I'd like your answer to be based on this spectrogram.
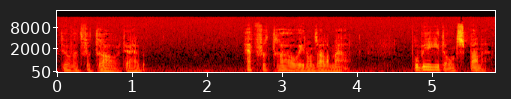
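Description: An actor in a noisy old radio play recording portrays a calm, authoritative psychiatrist soothing a patient. His low voice stays calm and firm, measured and reassuring, at times hypnotically slow.

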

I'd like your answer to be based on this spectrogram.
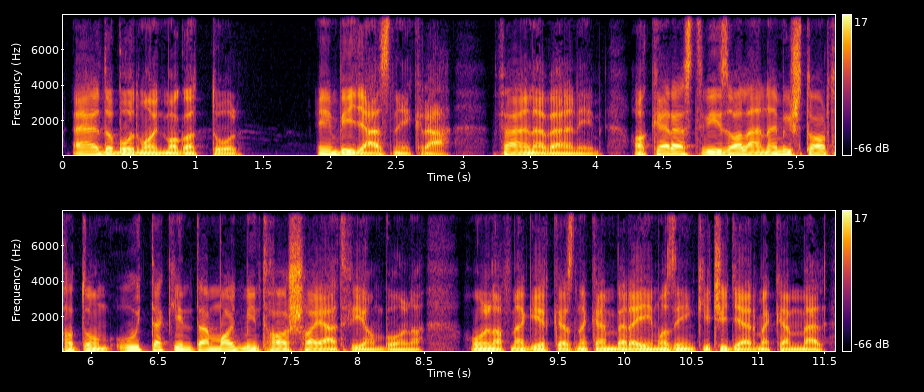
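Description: A man voicing a sinister, mock-courteous blind prince in an audiobook, low and sly. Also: darkish tone, dry recording, clean studio sound, natural voice. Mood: coaxing. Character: sinister blind male prince, smooth and menacing. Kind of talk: audiobook character reading.

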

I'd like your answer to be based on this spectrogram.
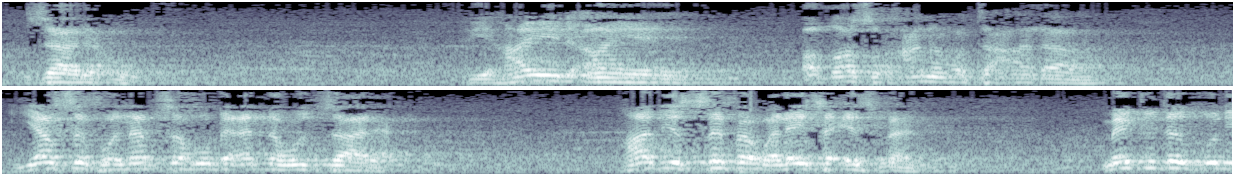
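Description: Man preaching, high pitched, emphatic, repeats words, asks the crowd questions; distant mic, echoey hall, lo-fi. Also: fairly bright tone, slight background noise. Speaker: cleric. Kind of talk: sermon.

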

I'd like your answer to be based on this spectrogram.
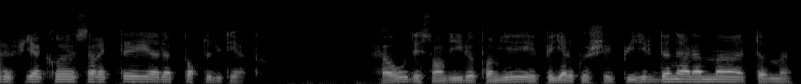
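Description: A man narrating a classic novel in a measured, expressive way. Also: fairly low pitch, no room sound. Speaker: audiobook narrator. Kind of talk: scripted narration.

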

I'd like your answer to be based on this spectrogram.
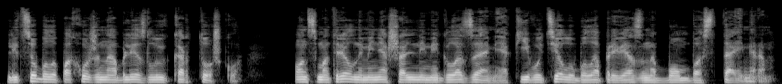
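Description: A man's voice: on the low side, fairly even intonation, brisk, darkish tone, dry recording, clean studio sound. A man narrating a first-person audiobook in a cool, sardonic manner.

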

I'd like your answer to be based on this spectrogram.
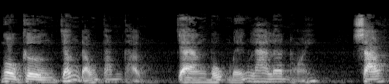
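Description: A man narrating a martial arts novel as an expressive audiobook reader. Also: on the low side, moderate pace, breathy edge. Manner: expressive storytelling, acting out characters. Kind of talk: scripted narration.

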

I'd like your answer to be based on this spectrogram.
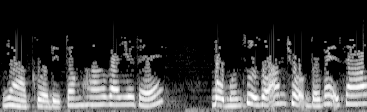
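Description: A woman with a high voice reads a first-person story in a lively, chatty manner, moving quickly. The recording is a bit muffled, with soft music playing underneath. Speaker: audiobook narrator.

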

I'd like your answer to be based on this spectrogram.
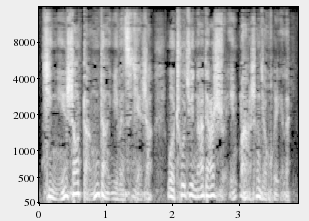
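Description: Gentle courteous male doctor, soft-spoken, lively pitch, played by a man. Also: a little fast, breathy edge, no echo, clean studio sound.

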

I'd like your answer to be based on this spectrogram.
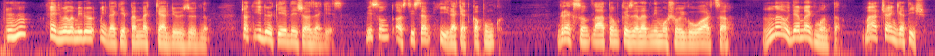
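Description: A man voicing a sharp, coolly ironic male detective in an audiobook reading, with brisk, clipped commands and dry remarks. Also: mid-range voice, big pitch swings, creaky.

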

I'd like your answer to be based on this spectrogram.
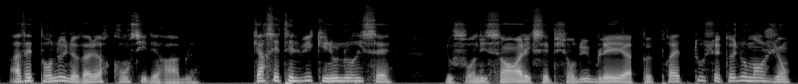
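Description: Male audiobook narrator, low voice, dry close sound, measured expressive reading. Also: no echo. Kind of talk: scripted narration of a classic novel.

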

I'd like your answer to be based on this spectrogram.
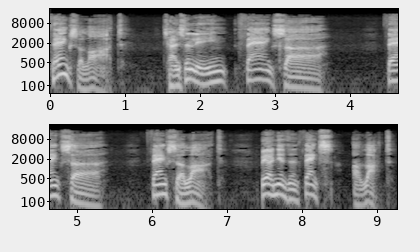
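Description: A man hosting a radio language lesson, speaking slowly and drilling each phrase over and over. His voice is a little husky, his pitch swings widely, and he jokes with his listeners as he goes. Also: dry recording. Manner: animated, drills pronunciation by repeating phrases. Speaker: English teacher on radio.

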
